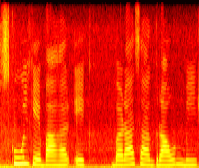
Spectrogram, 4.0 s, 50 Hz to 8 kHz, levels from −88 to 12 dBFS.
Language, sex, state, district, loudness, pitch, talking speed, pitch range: Hindi, female, Madhya Pradesh, Katni, -11 LUFS, 240 Hz, 120 wpm, 225-255 Hz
